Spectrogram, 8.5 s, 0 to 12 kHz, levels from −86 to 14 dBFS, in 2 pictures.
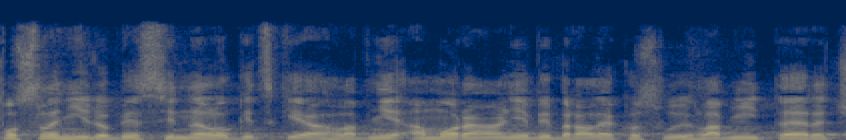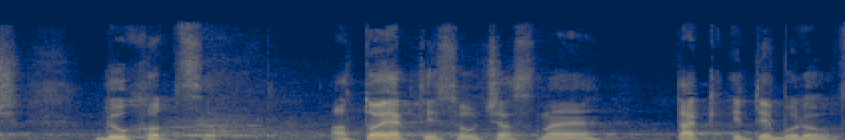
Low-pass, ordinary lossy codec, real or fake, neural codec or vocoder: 9.9 kHz; AAC, 48 kbps; real; none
